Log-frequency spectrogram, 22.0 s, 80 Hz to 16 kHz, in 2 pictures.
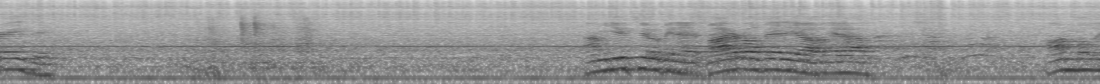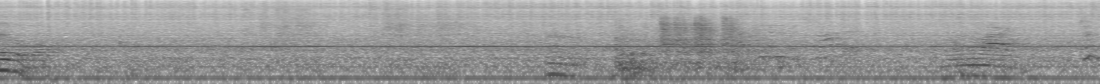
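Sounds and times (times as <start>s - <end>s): sliding door drive whining: 1.3s - 4.9s, 17.1s - 19.1s.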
